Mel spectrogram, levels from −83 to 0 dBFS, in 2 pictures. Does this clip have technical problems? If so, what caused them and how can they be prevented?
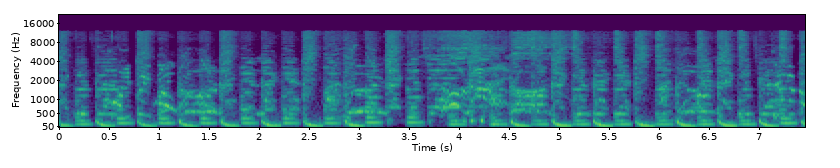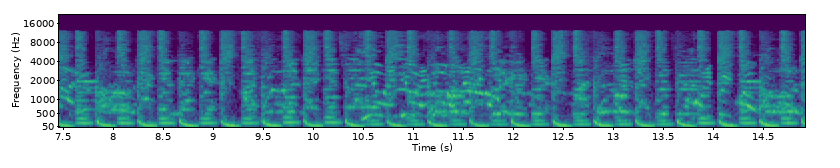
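Yes. Between 3.4 and 3.72 s the noise suppressor mistook part of the sound for noise and turned it down, by about 13 dB at its deepest, for around a fifth of a second in total. Unlike a dropout, the sound dips and returns without going silent or clicking. To prevent it, lower the suppressor's strength or give it a cleaner signal so less of the wanted sound gets classed as noise.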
